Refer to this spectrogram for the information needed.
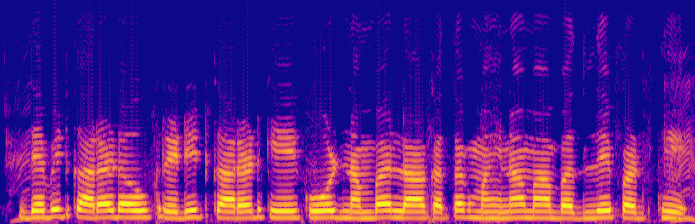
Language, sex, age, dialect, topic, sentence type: Chhattisgarhi, female, 25-30, Eastern, banking, question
